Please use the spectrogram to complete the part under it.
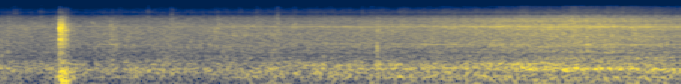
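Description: Street noise hums steadily outdoors.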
